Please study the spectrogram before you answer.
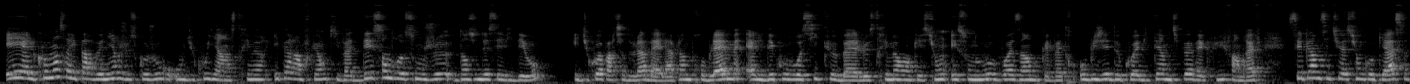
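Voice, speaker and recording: A young woman talks casually to her viewers, chatty and quick to poke fun at herself. She sounds a little tired, and her voice sits fairly high. The room around her is noticeably echoey. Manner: chatty, self-mocking, animated. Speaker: book vlogger. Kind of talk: casual book chat to camera.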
